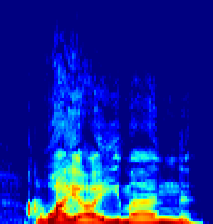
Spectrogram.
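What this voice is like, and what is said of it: Put-on Geordie accent, swallowed words. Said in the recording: “a Geordie accent ... From Newcastle. It's like you're just fucking eating every single word.”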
